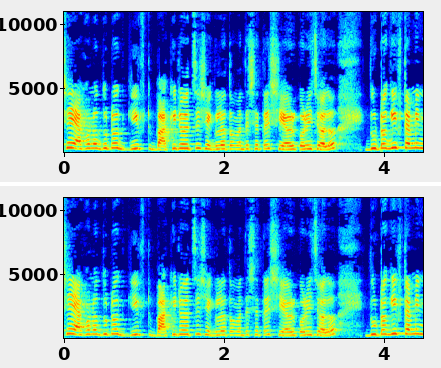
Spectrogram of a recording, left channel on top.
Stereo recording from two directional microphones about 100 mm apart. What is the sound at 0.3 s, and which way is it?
Speech, centre (ahead or behind).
